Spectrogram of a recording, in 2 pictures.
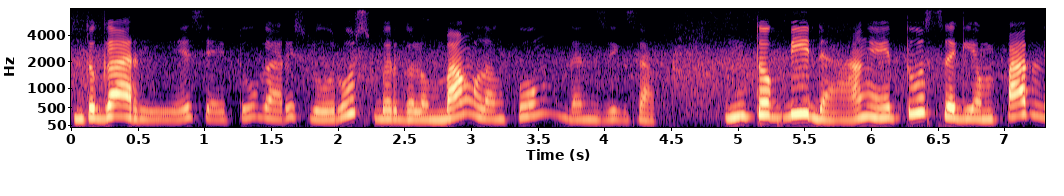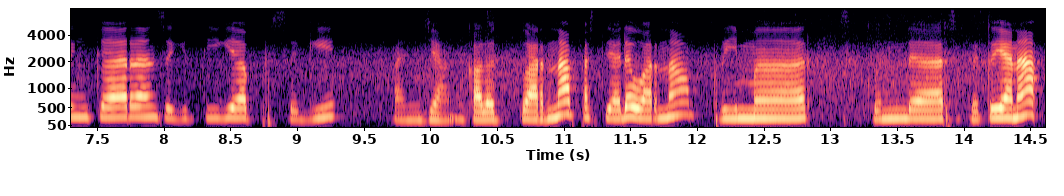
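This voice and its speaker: A woman's voice: fairly high pitch, a little slow, a little hiss or hum. A woman primary school teacher reviewing a lesson for her pupils, explaining step by step and often checking whether they understand. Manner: patient, explaining step by step, often asks "paham?". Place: classroom with a whiteboard.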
